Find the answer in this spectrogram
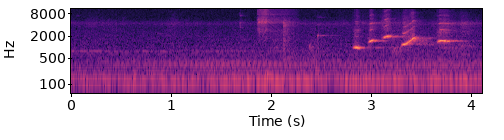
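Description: A quick run of about five short, high whistled chirps that glide up and down in pitch, near the end, over a low steady hum.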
